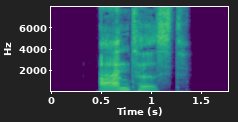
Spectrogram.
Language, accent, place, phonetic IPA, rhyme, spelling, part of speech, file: German, Germany, Berlin, [ˈaːntəst], -aːntəst, ahntest, verb, De-ahntest.ogg
- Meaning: inflection of ahnen: 1. second-person singular preterite 2. second-person singular subjunctive II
